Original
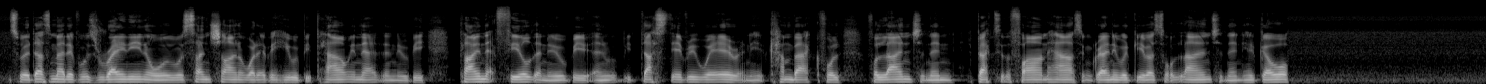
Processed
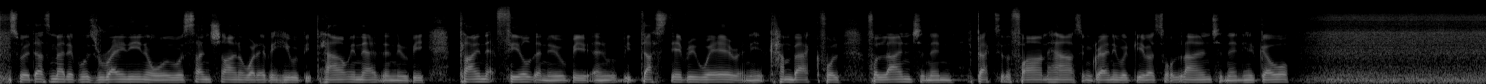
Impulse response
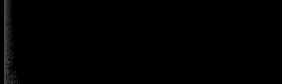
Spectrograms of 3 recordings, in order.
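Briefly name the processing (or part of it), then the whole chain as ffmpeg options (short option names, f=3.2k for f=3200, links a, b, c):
upward and downward compression: -af "acompressor=mode=upward:threshold=-27dB:ratio=2.5,acompressor=threshold=-30dB:ratio=6,volume=-5dB"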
